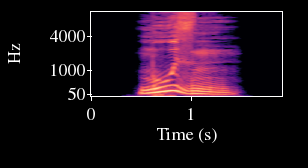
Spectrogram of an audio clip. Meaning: plural of Muse
- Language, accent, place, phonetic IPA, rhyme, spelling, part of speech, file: German, Germany, Berlin, [ˈmuːzn̩], -uːzn̩, Musen, noun, De-Musen.ogg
